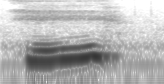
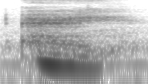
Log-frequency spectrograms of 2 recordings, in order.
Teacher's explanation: E is a high sound. High front sound. A is a little bit lower. · So a regular I sounds like E, it's a very high sound. A retracted I sounds like A. So E, A. E is a high sound, high front sound. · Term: retracted vowel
